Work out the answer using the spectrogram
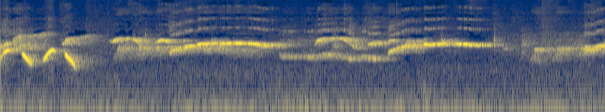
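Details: Long-tailed white-rumped shama, paired for breeding, opens with quick looping whistles, then sustained melodious gliding phrases with rich overtones, rising and falling, and a soft dip before a final rising whistle.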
